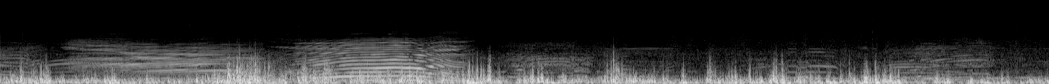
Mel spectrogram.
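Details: Angus cattle, black heifers and cows of a general herd in southern Córdoba, calling with loud drawn-out moos that swell and bend in pitch, a strong bellow near the middle, with constant low herd rumble.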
